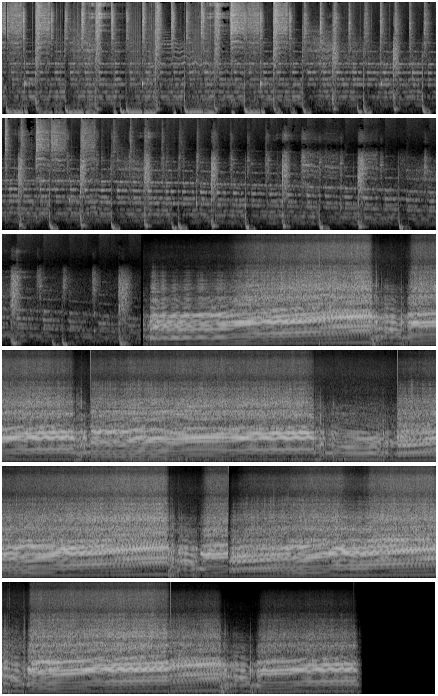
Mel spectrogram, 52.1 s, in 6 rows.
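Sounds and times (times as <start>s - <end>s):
car engine revving hard: 20.2s - 50.6s.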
